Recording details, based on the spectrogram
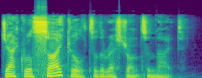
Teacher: shift the emphasis to cycle not drive or walk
